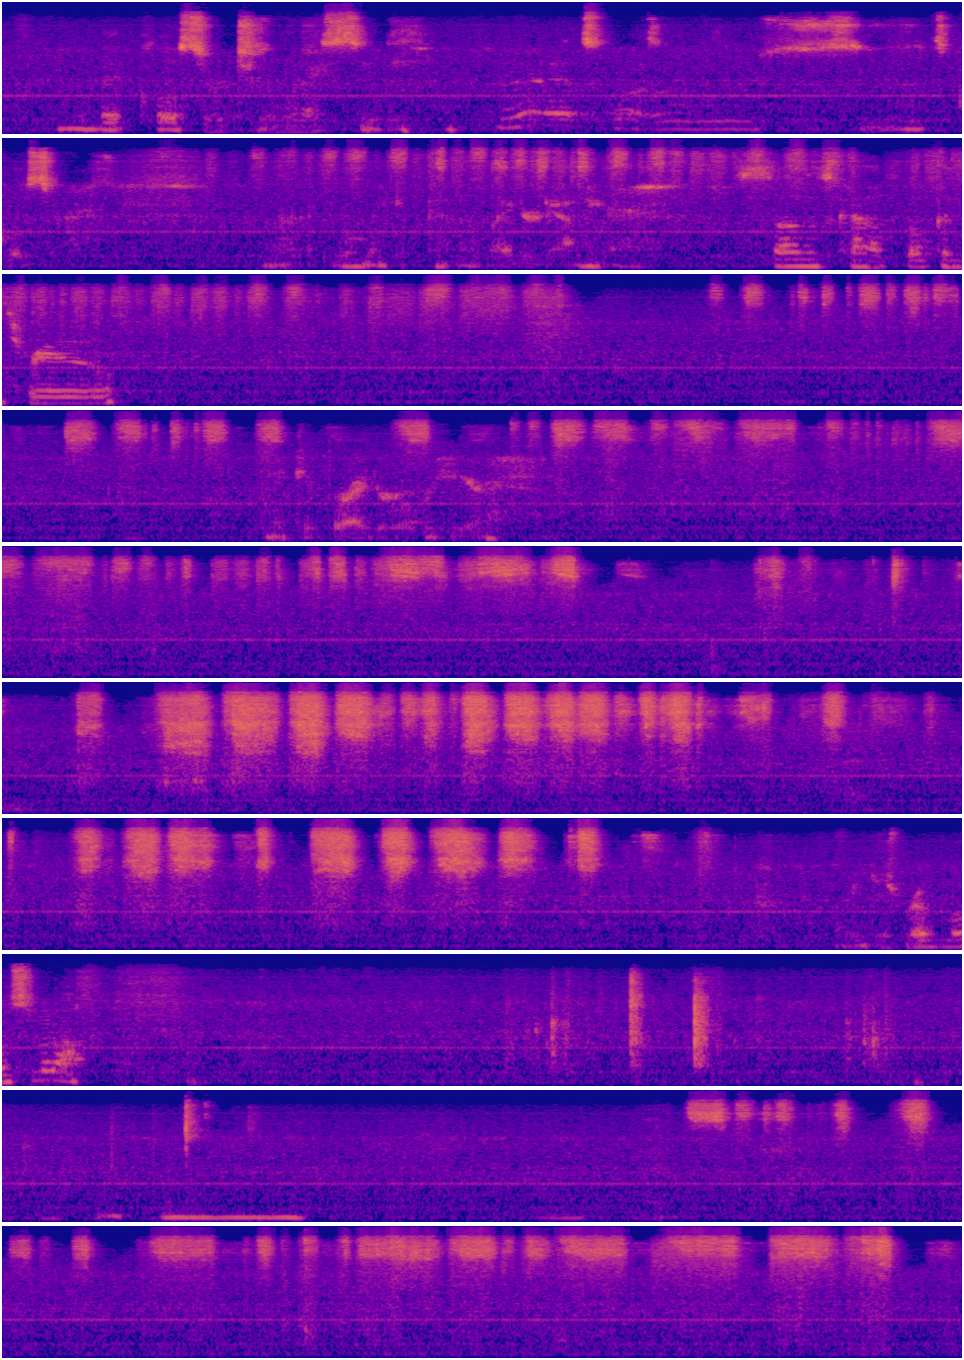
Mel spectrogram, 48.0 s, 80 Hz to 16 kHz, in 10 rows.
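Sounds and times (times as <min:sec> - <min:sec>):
pastel strokes on paper: 0:06.0 - 0:12.5, 0:13.2 - 0:22.2, 0:24.4 - 0:31.8, 0:41.8 - 0:48.0.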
